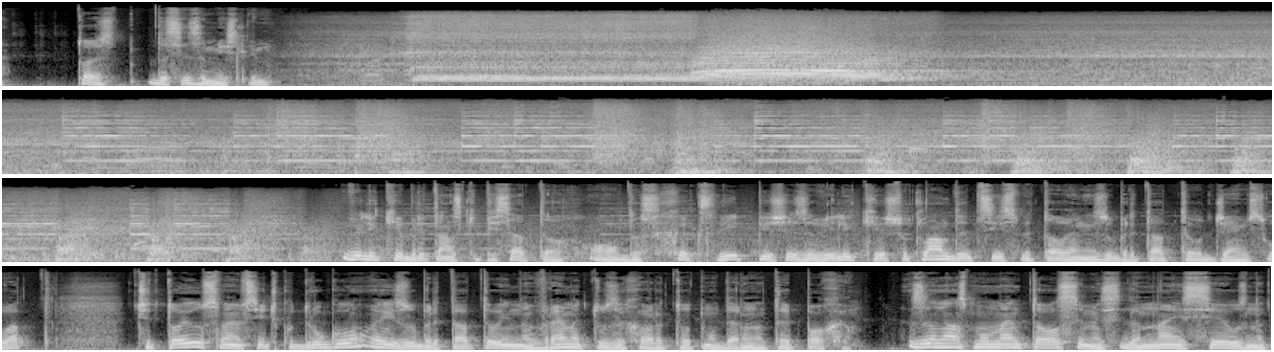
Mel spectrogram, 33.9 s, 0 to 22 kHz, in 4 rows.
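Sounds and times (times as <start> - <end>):
speech: 0.5 - 2.2, 19.2 - 33.8
bursts of hissing steam from a departing steam engine: 1.9 - 20.0
steam train whistle bending upward in pitch: 2.0 - 7.7, 8.9 - 12.6.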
